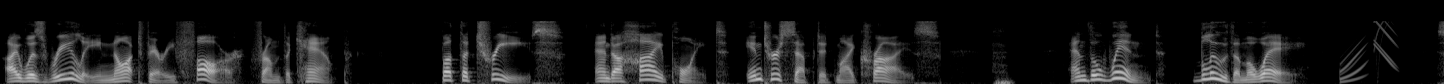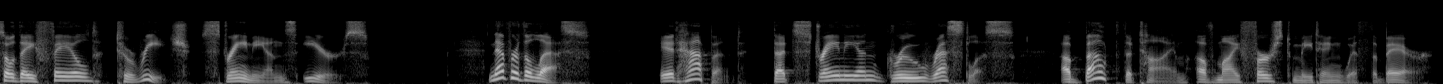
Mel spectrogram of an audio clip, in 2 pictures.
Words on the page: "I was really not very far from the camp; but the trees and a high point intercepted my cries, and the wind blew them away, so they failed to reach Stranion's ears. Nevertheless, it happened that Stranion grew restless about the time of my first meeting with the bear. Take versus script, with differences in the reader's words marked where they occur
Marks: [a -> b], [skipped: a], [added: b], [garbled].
"I was really not very far from the camp; but the trees and a high point intercepted my cries, and the wind blew them away, so they failed to reach Stranion's ears. Nevertheless, it happened that Stranion grew restless about the time of my first meeting with the bear.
